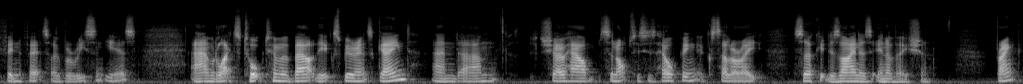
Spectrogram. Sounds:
Speech

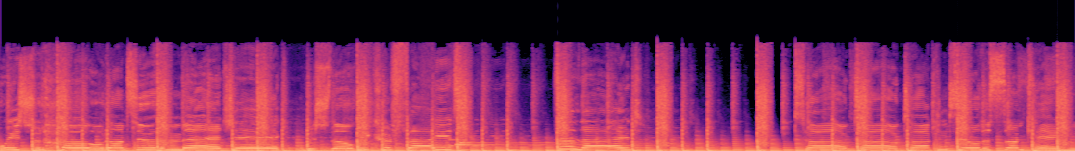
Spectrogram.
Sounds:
Music, Funk

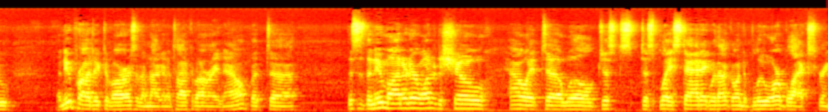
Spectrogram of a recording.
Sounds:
Speech

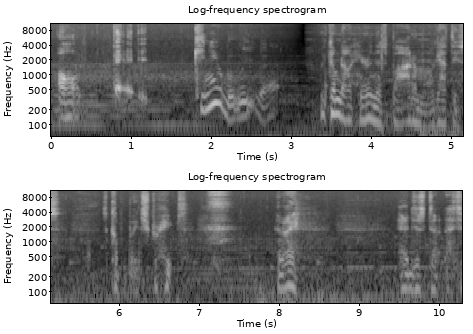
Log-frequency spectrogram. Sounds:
Speech, Music

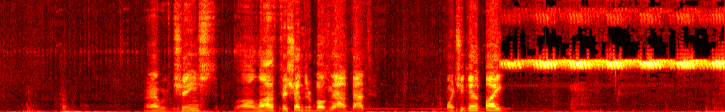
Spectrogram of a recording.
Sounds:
Cricket, Insect

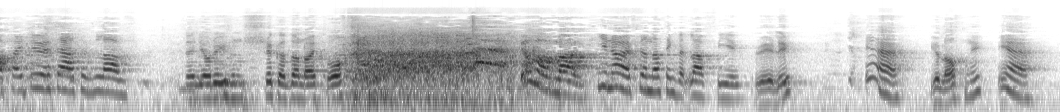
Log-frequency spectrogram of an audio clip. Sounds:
Speech

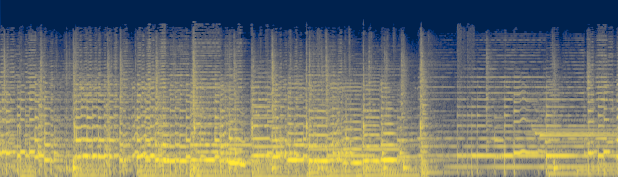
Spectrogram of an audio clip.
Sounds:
Music

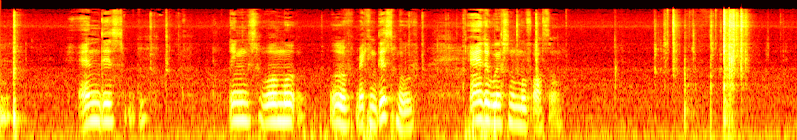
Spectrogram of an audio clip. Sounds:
Keys jangling

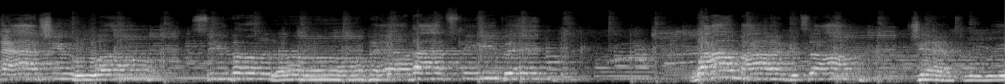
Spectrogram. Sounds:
Plucked string instrument, Music, Acoustic guitar, Guitar, Musical instrument, Strum

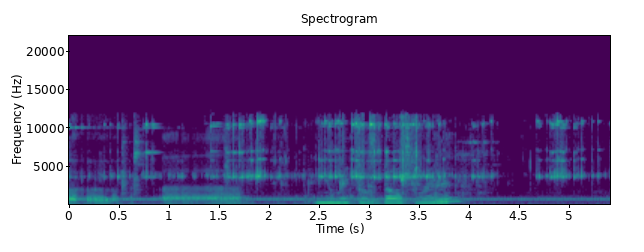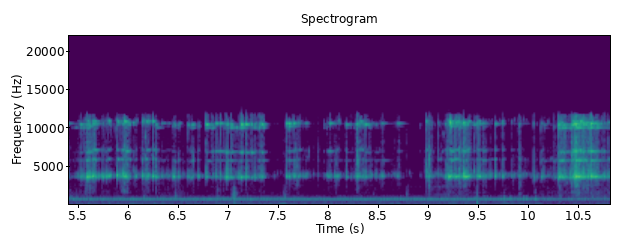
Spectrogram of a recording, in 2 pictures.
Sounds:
Speech

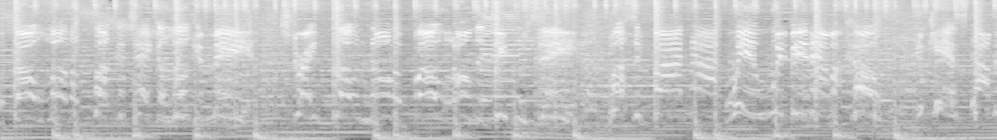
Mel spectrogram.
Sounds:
Music

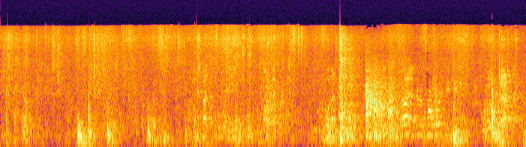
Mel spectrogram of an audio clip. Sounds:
Speech

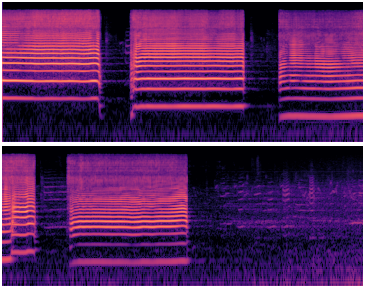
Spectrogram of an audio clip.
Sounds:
playing cornet

